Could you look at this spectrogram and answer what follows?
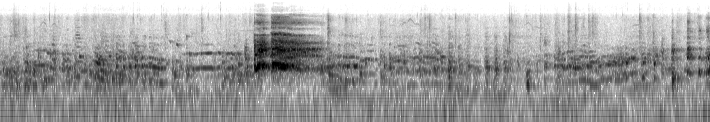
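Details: Chickens on a farm keep up steady low clucking, about three notes a second, broken midway by one loud, harsh crow-like squawk.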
